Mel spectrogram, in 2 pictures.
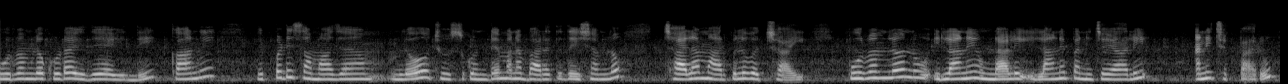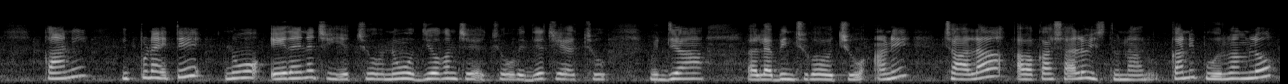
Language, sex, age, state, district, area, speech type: Telugu, female, 18-30, Telangana, Yadadri Bhuvanagiri, urban, spontaneous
